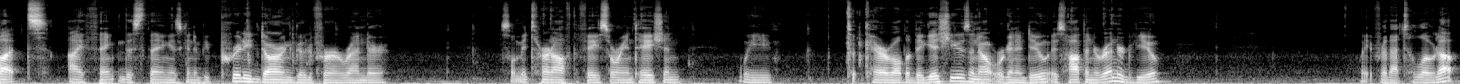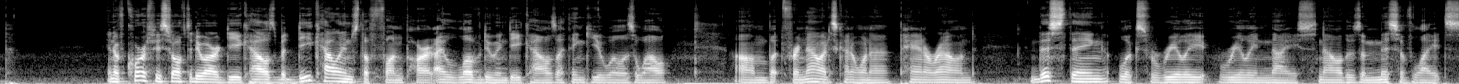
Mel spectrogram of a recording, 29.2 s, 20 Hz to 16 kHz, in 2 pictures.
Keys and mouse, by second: 2.5-2.9 shift+drag, 3.3-4.7 middle drag, 5.5-6.5 drag, 6.9-8.0 drag, 8.6-9.0 drag, 9.3 click, 10.6 click, 11.1 click, 22.1-24.7 drag, 26.1-28.7 drag, 28.9 click.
